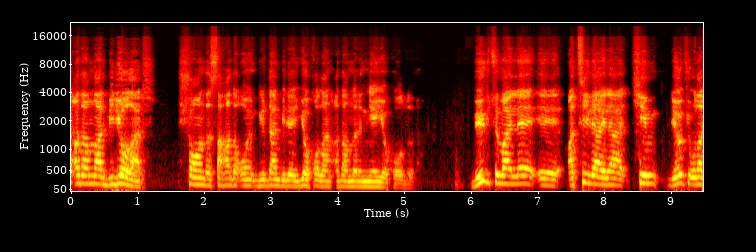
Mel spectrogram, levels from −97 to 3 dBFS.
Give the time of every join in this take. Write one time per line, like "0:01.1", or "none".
none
